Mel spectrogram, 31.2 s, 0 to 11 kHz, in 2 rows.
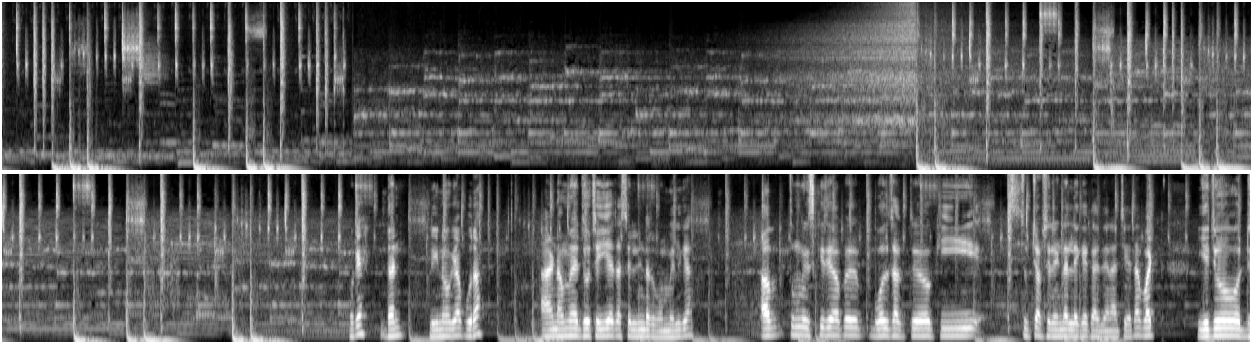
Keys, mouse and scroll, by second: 0.0 ctrl+x, 0.1 click, 0.2 shift+middle click, 0.4 click, 0.6 click, 0.7 click, 0.9 ctrl+x, 1.0 2, 1.1 alt+click, 1.2 middle click, 1.3 click, 1.4 scroll down 1, 1.4 middle click, 1.5 middle click, 1.8 ctrl+click, 1.9 shift+middle click, 2.1 scroll up 1, 2.3 ctrl+x, 2.4 1, 2.8 ctrl+x, 2.8-3.1 scroll down 2, 2.8 middle click, 3.0 middle click, 3.1 shift+middle click, 3.2-3.6 scroll up 7, 3.3 alt+middle click, 3.6 middle click, 3.7 alt+shift+middle click, 4.0 click, 4.0 scroll down 1, 4.1 middle click, 4.4 shift+click, 5.0 m, 5.2 middle click, 5.5 shift+e, 5.7 shift+click, 5.9 shift+r, 5.9 middle click, 6.1 click, 6.3 shift+r, 6.4 shift+middle click, 6.7 click.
